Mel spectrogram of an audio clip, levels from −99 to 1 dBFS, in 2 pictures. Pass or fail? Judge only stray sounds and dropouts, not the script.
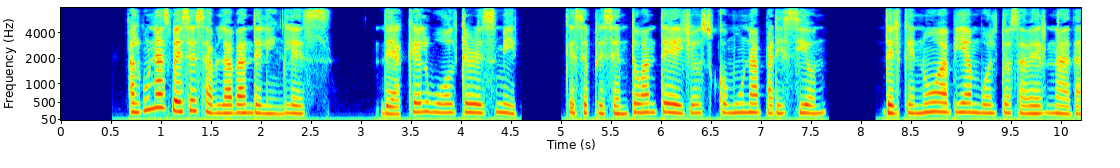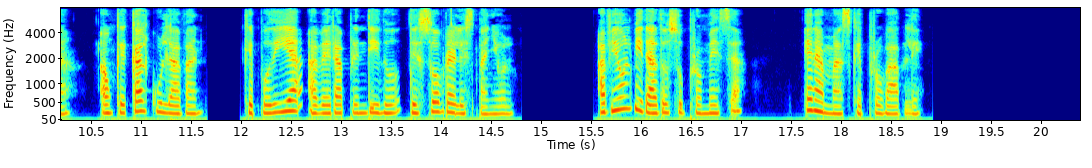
pass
